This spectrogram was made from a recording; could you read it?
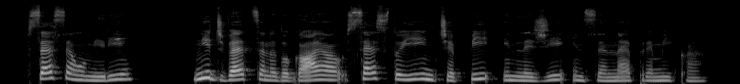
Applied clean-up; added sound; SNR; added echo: neural mask model DeepFilterNet 3.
